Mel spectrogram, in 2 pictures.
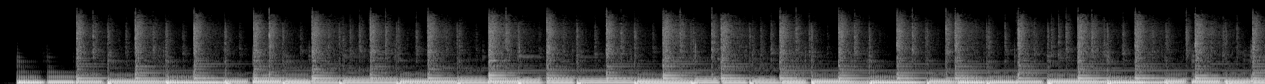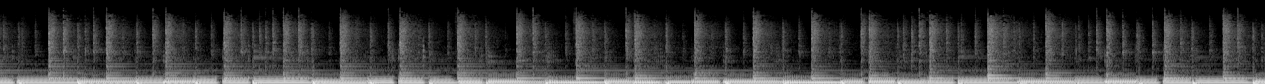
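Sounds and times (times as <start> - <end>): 
down home bass line: 0.0 - 25.2.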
